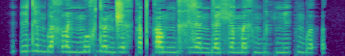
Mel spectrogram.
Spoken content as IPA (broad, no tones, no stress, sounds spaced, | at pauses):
ʔ i d i m b ɛ x ðˤ ə ɲ m u x d ə˞ n d͡ʒ ɛ x k ə tˤ k u m ŋ ɡ ɪ x z ɛ ŋ ɡ ɛ ç ɛ m ɛ x m b i k ɲ i k m b ə ʔ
